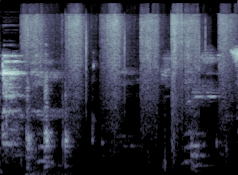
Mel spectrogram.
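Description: Chickens in a video game cluck in short, choppy bursts, close and fairly quiet, with brief gaps between calls.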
